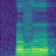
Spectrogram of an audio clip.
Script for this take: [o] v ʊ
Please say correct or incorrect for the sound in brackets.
correct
